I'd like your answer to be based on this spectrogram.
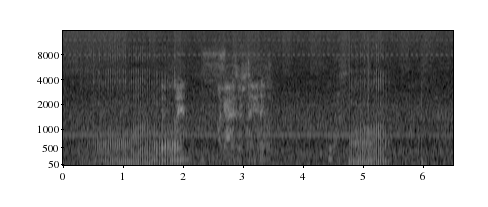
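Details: Sleeping Boston Terrier snoring, then snorting when woken by owner: low, fluttering, rattling breaths with snorty bursts over room noise.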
